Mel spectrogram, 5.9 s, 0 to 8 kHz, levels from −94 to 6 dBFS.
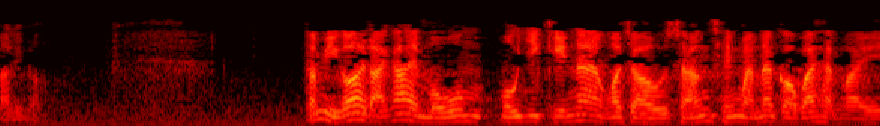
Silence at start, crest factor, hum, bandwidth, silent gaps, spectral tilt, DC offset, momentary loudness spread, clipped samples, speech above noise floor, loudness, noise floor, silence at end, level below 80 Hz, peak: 0 s; 20 dB; 50 Hz at -80 dBFS; 4.8 kHz; none; -1 dB/octave; under 0.1%; 9 LU; under 0.1%; 31 dB; -42 LUFS; -73 dBFS; 0 s; -80 dBFS; -24 dBFS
